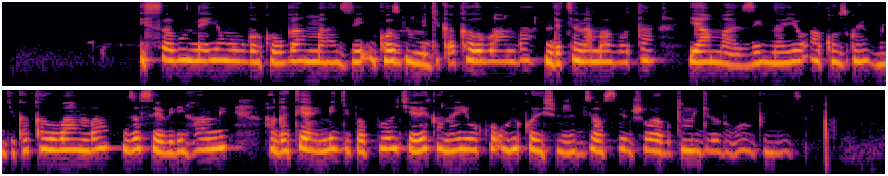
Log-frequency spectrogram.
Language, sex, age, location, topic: Kinyarwanda, female, 18-24, Kigali, health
